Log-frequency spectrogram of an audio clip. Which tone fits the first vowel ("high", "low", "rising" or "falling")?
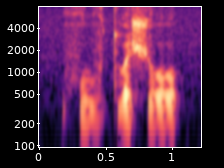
high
